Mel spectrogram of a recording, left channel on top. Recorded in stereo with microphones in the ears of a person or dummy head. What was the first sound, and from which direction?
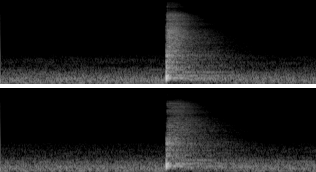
A snare drum, 20° left (ahead or behind).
